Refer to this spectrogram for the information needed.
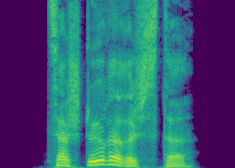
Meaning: inflection of zerstörerisch: 1. strong/mixed nominative/accusative feminine singular superlative degree 2. strong nominative/accusative plural superlative degree
- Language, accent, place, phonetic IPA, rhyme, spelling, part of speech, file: German, Germany, Berlin, [t͡sɛɐ̯ˈʃtøːʁəʁɪʃstə], -øːʁəʁɪʃstə, zerstörerischste, adjective, De-zerstörerischste.ogg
